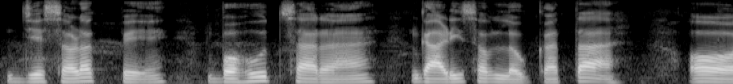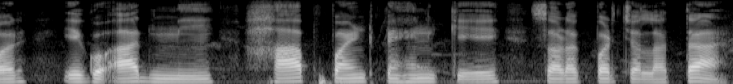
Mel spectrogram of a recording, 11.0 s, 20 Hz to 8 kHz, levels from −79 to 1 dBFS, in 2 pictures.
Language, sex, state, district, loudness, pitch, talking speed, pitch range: Bhojpuri, male, Bihar, East Champaran, -18 LUFS, 115 Hz, 100 wpm, 110-125 Hz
